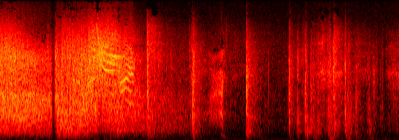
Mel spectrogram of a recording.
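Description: Gunshots ring out in a radio western drama's gunfight, opening with a loud, sustained blast followed by a few sharp, separate cracks with a lingering echoing tail.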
